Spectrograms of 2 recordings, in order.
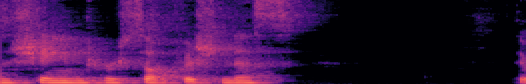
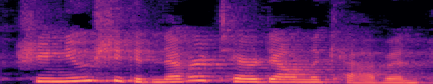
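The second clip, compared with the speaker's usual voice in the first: usual speaking voice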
